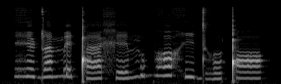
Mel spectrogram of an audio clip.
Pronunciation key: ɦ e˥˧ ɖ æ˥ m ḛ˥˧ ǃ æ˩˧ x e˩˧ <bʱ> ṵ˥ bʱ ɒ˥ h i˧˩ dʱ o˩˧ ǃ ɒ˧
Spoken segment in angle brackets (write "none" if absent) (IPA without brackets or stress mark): m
